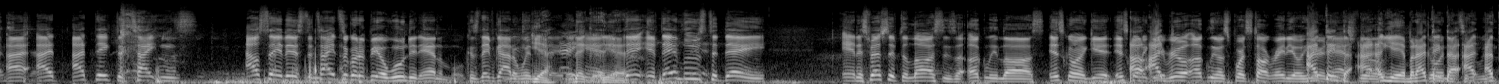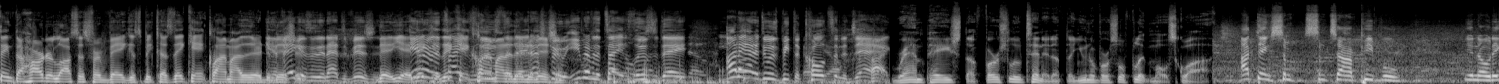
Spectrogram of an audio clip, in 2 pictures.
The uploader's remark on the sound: LIVE from Horizon Field in Nashville, TN.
